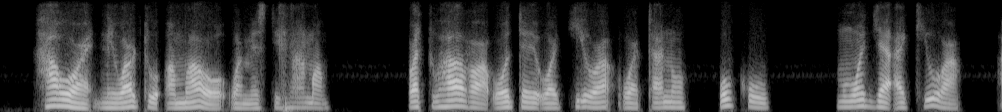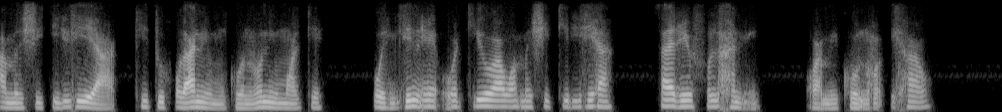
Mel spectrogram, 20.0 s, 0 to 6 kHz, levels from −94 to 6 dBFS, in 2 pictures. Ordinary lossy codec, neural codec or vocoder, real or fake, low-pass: Opus, 16 kbps; codec, 16 kHz in and 24 kHz out, 0.6 kbps, FocalCodec, streaming, 4096 codes; fake; 5.4 kHz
